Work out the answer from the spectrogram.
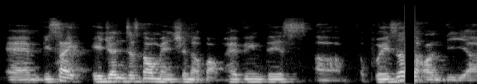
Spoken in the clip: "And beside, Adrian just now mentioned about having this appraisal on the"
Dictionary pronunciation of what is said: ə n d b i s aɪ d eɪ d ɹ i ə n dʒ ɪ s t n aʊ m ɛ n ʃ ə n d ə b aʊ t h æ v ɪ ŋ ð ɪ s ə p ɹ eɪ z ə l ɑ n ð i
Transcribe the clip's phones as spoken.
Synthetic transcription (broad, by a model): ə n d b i s aɪ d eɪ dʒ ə n dʒ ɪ s n aʊ m ɛ n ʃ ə n ə b aʊ t h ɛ v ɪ ŋ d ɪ s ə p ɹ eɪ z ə ɑ n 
